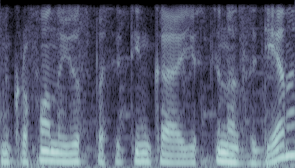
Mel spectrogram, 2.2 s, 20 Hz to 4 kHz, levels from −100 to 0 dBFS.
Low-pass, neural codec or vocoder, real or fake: 3.6 kHz; none; real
